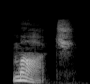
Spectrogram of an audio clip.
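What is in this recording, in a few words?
"march", British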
